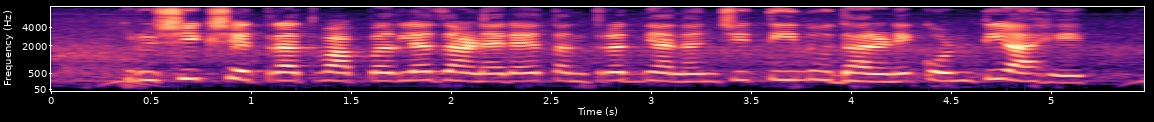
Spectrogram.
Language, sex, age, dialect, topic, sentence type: Marathi, female, 31-35, Standard Marathi, agriculture, question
